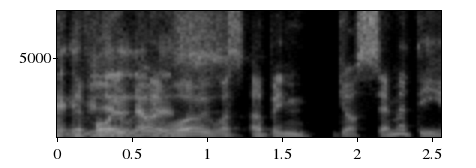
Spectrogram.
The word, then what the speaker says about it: Yosemite: It was because the boy was up in Yosemite. How was that for you? I'm very, very impressed that you can say the word Yosemite as opposed to Yosemite, which I actually called it Yosemite for a while.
